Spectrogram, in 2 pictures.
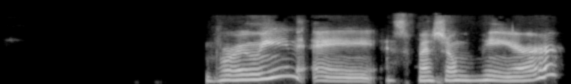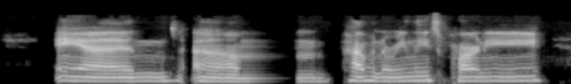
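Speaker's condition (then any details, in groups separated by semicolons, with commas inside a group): ALS; slow progressing form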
